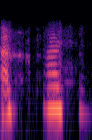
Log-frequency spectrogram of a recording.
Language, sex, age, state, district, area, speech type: Kashmiri, other, 30-45, Jammu and Kashmir, Budgam, rural, conversation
